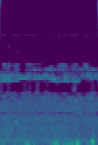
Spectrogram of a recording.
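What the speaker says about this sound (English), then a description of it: "It seems windy because it is." Wind gusts buffet the microphone outdoors in short, low rumbling bursts, fairly faint and uneven over about a second.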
